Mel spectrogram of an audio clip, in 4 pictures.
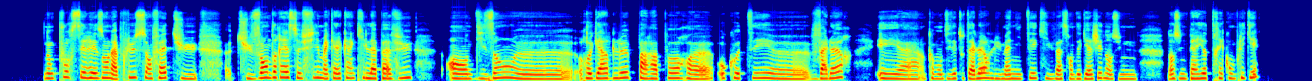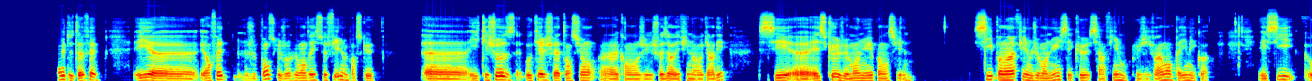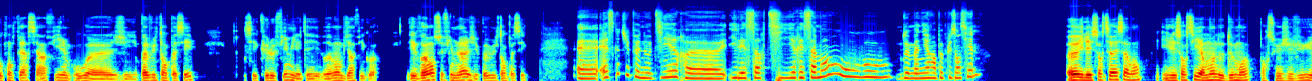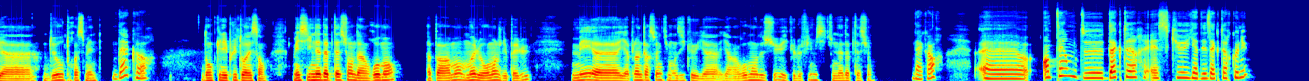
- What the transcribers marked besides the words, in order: tapping; stressed: "valeur"; other background noise; stressed: "roman"
- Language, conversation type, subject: French, podcast, Peux-tu me parler d’un film qui t’a marqué récemment ?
